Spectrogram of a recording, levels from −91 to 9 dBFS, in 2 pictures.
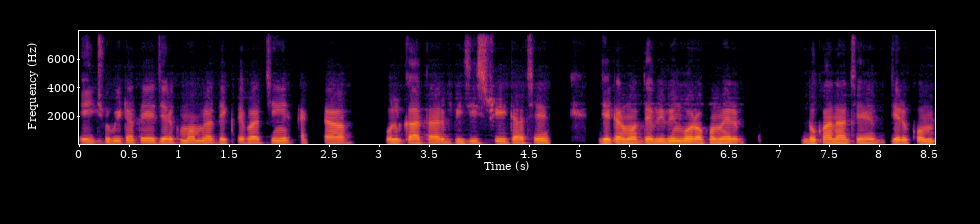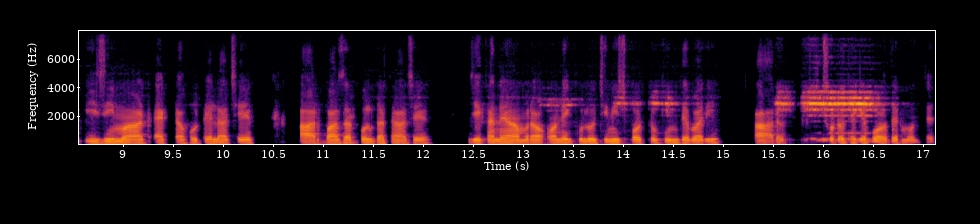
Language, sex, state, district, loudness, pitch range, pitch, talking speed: Bengali, male, West Bengal, Malda, -19 LUFS, 120-135 Hz, 125 Hz, 130 wpm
